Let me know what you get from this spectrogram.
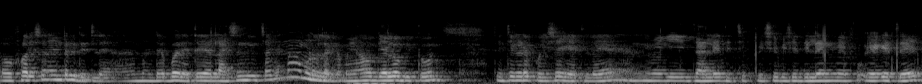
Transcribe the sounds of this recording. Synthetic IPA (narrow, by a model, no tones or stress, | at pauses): fəɾeɕəneɳʈɾid̪it̪leam̤əɳlebəɾet̪elajsənsit͡sakenam̤əɽ̃uːlaɡləpəŋɦãɡelɔbʱit̪uːn | t̪iɲt͡ɕekəɽepojɕeɡʱet̪leanimeɡid͡zalet̪iɲt͡ɕepojɕeʋiɕed̪ilenmefoɦeɡʱet̪le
